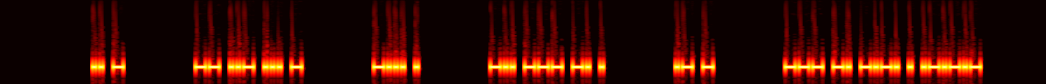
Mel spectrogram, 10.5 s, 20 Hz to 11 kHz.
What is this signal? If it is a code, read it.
Morse code, heard as a keyed tone, about 36 wpm, 700 Hz. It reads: IT MUST BE DONE AT ONCE.
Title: 3x Word-Spacing - Sentences from Top 500 Words - 35wpm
